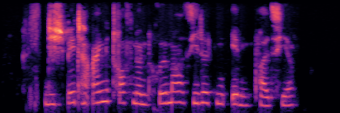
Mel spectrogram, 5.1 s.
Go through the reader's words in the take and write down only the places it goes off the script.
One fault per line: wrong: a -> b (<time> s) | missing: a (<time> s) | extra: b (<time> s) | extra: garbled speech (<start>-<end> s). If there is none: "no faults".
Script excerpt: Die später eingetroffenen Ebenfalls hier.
extra: Römer siedelten (2.2 s)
